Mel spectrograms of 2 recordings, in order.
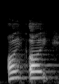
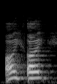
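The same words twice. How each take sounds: The two takes are said the same way.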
